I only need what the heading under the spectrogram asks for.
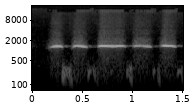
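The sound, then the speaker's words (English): Someone whistles a Christmas carol tune, a run of short, clear notes in a steady rhythm, soft, with no talking. “And … was whistling Christmas carols, you know.”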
